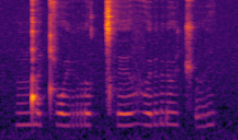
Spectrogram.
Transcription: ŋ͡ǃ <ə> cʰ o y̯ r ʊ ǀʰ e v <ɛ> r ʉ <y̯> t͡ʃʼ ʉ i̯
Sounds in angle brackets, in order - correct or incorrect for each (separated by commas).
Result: incorrect, incorrect, correct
